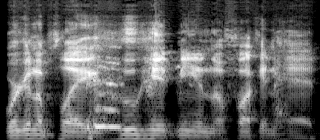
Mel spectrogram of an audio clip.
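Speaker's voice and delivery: ordinary delivery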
